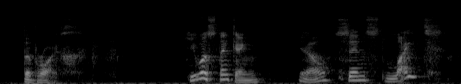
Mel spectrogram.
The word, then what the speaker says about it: De Broglie: By the way, his name is, I believe, according to a French person, pronounced De Broglie. Not De Broglie, not De Broglie, De Broglie.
